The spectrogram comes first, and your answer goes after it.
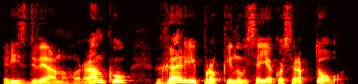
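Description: A man reading a children's fantasy novel aloud, acting out each character's lines with lively expression. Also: mid-range voice, moderate pace. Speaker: narrator. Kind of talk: audiobook reading.

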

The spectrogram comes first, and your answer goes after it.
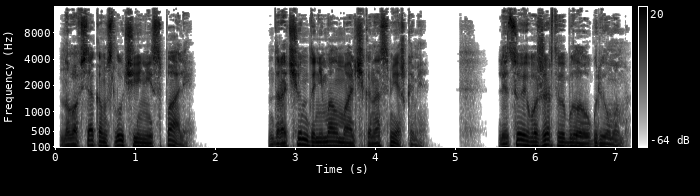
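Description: A man reading a first-person audiobook narration in a measured, even storytelling manner. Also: low-pitched, no echo, studio quality.

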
